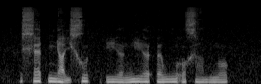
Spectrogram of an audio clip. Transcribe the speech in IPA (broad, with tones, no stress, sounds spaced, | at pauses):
x ɛ˦˥ t̚ ɲ a̰˧˨ j x u˦˥ t̚ ʔ i˧˩ ə̯ ŋ i˧ ə̯ ʔ ə˨˦ w ŋ o̰˧˥ x a̤˨˩ m ŋ o˨˩ k̚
